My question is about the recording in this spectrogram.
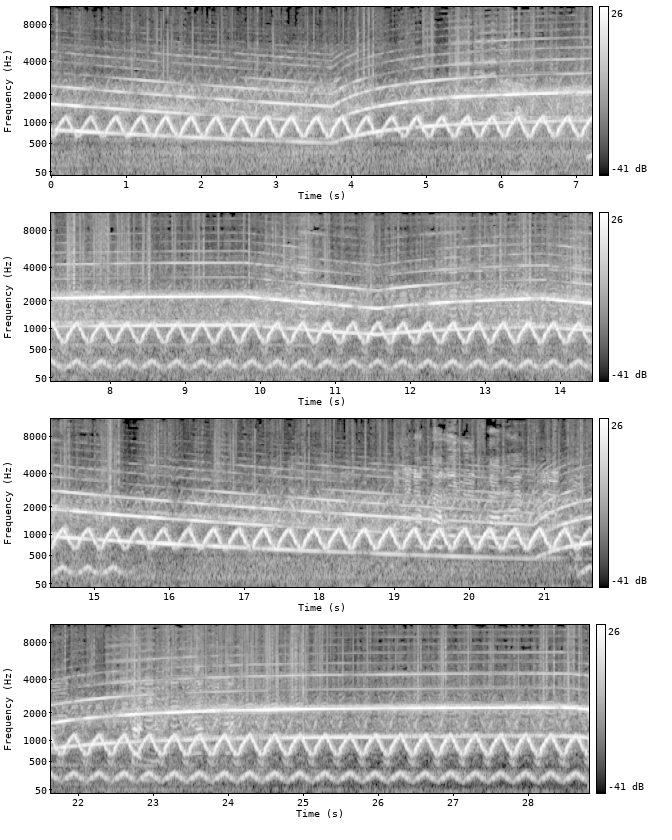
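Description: Fire engine's emergency sirens on an alarm run: a fast yelp cycling about three times a second over a slow wail that falls and rises every few seconds. A low-pitched Rumbler siren warbles beneath them, switched in about seven seconds in for about eight seconds, and again about twenty-one seconds in.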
